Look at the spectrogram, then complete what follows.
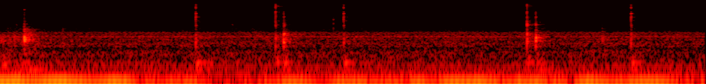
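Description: Scattered clicks of a computer mouse and keyboard, about six spread over a few seconds, sharp and faint.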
